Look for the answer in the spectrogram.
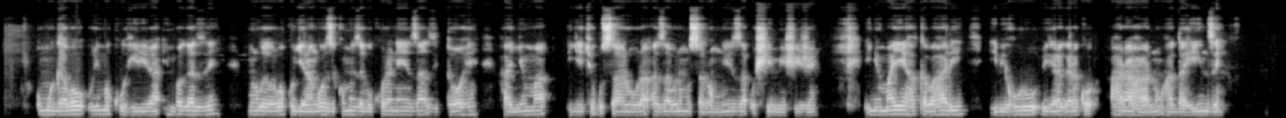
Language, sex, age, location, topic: Kinyarwanda, female, 25-35, Kigali, agriculture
